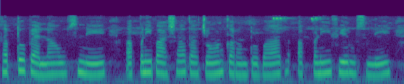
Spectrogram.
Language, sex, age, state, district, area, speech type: Punjabi, female, 45-60, Punjab, Jalandhar, urban, spontaneous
